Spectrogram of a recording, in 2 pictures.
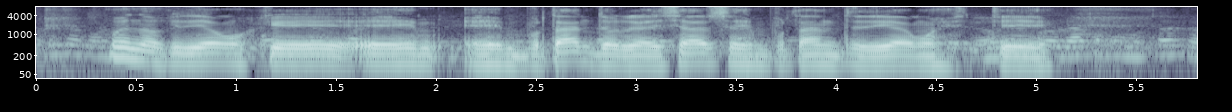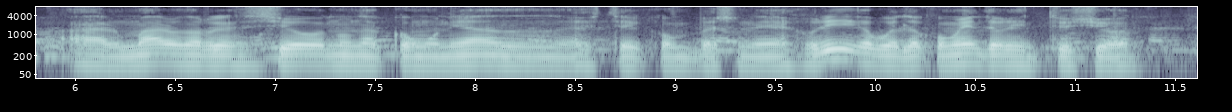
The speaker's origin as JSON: {"language": "Spanish", "town": "Tacna", "region": "Jujuy", "country": "Argentina", "tie": "born or raised there", "said": "Vengo de una comunidad originaria de la frontera con Bolivia, del norte de la puna de Jujuy. Soy nativo de una comunidad llamada Tacna. Es un lugar de encuentro de comunidades originarias. De este pueblo Colla, digamos, un pueblo muy ancestral"}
